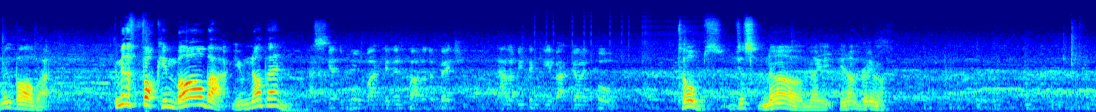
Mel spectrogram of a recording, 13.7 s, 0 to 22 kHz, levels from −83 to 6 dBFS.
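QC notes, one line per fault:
6.67–7.87 s: GSM signalling bursts. Galloping groups of ticks and short buzzes, roughly 25 dB below the signal. A nearby 2G phone's radio bursts are being rectified by the audio circuit.
8.02–8.90 s: GSM phone buzz. Steady, raspy 217 Hz buzz rich in harmonics, about 32 dB below the signal. A phone in a call pulses continuously, and the circuit demodulates each burst.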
